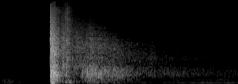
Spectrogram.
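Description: A 28 gauge Tristar Viper shotgun with a Trulock choke fires one Rocky Ridge 2-3/4 inch 1-5/8 oz #9 TSS shell outdoors, a single sharp, loud blast after a short silence, trailing into a long fading echo.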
